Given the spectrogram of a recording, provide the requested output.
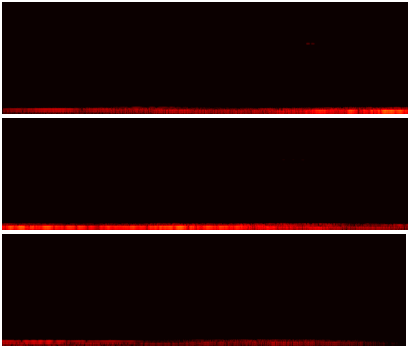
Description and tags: Specific apocalyptic sound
